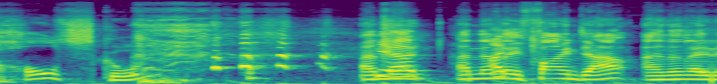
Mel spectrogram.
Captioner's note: laughing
